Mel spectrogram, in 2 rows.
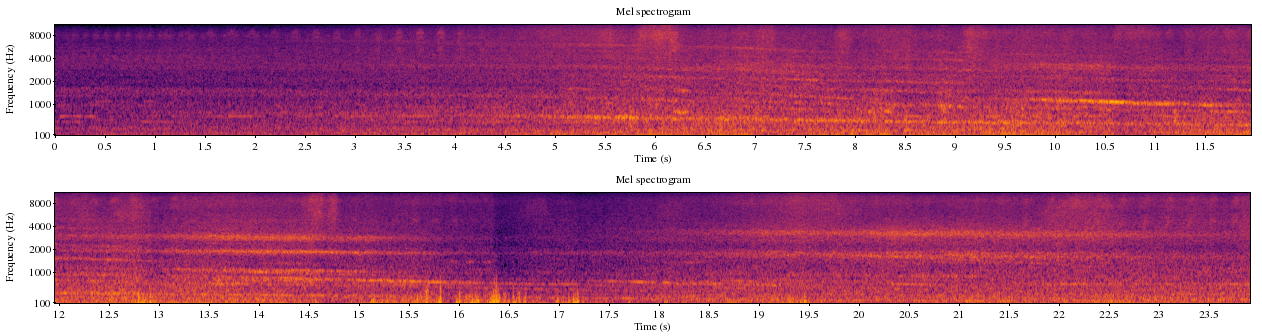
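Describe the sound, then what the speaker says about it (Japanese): A JR West 223 or 225 series train rolls into a station platform with a steady rumble and rising wheel noise, brakes screeching in drawn-out tones as it slows, with rattling clatter in the middle. "2番乗り場に電車が参ります。"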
